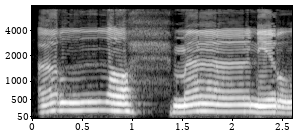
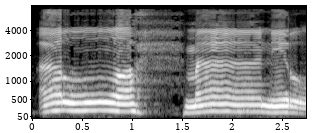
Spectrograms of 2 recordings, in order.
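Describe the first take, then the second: Both takes have the same delivery.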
